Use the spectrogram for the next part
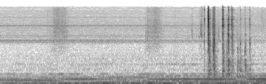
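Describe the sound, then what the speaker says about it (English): A locked door is tried in the Cry of Fear horror video game. Two faint soft bumps come first, then a quick burst of sharp metallic rattling clicks from the handle, close over a low droning ambience. "The door is locked."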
